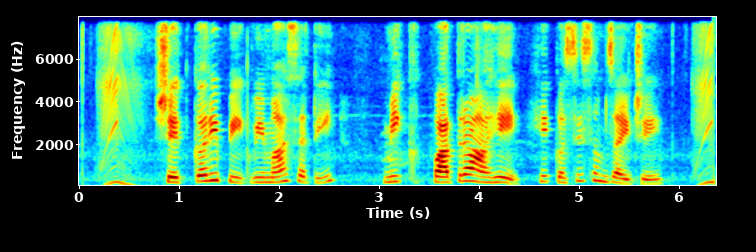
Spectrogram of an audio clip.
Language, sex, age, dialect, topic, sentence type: Marathi, female, 31-35, Standard Marathi, agriculture, question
